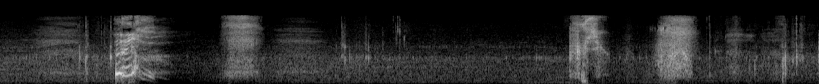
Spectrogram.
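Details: Repeated sneezing: several sharp, explosive bursts of air, each with a quick intake before it, in a quiet room.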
